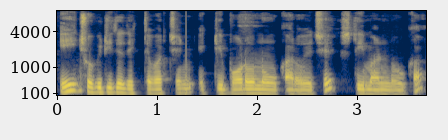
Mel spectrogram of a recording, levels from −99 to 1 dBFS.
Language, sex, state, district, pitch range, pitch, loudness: Bengali, male, West Bengal, Malda, 95-110 Hz, 100 Hz, -18 LUFS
